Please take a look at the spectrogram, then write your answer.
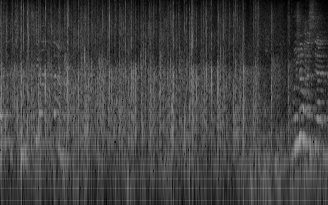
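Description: A thunder of applause for Monsieur Albin from a theatre audience at a La Cage aux Folles performance, dense and loud clapping sustained throughout, with voices speaking over it near the end.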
